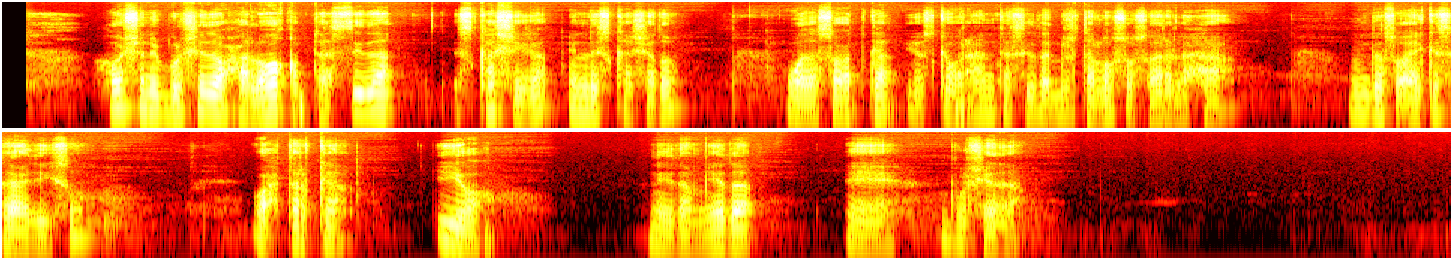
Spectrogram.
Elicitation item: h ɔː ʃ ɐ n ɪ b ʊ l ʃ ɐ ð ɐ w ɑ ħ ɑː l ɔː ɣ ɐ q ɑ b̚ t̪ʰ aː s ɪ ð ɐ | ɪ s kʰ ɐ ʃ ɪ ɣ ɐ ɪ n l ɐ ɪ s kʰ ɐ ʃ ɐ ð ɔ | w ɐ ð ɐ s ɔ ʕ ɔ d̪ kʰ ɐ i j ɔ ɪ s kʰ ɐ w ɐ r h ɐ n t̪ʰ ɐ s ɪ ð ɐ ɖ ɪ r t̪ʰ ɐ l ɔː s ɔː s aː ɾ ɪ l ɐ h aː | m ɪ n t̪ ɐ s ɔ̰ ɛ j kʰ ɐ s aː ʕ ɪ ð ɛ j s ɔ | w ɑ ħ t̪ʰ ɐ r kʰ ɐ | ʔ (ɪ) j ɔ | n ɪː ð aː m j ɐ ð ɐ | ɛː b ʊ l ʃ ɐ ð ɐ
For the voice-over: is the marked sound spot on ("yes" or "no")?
no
